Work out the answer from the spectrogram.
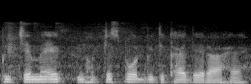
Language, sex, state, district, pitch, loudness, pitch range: Hindi, male, Arunachal Pradesh, Papum Pare, 110 Hz, -17 LUFS, 105-115 Hz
